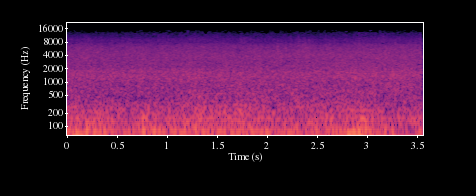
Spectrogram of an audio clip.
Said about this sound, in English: The storm seems to be intensifying, and lightning and thunder crackle and sound with booms across the sky.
